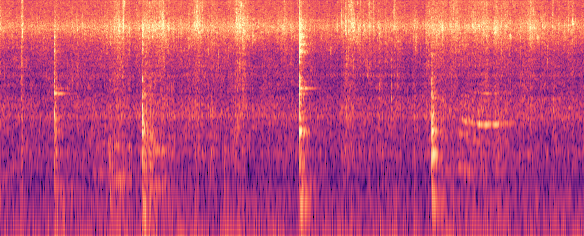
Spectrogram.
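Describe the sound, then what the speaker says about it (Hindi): Garlic, ginger and green chilli paste fries with onions in a pan for aloo tori, a steady close sizzle broken by several sharp scraping stirs of a spoon. "लहसुन अदरक को डाल के मैंने इसको अच्छे से भून लिया"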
